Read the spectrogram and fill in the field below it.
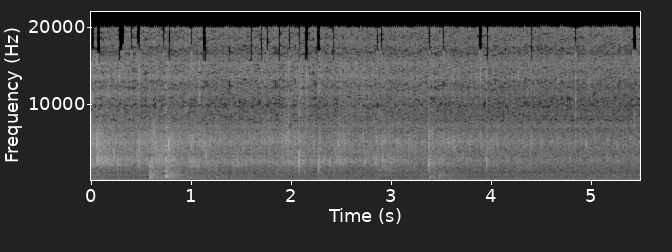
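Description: Chicken with cashew nuts sizzles steadily in a pan while being stirred, a soft continuous frying hiss with a few light scraping clatters of the spoon, no talking.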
